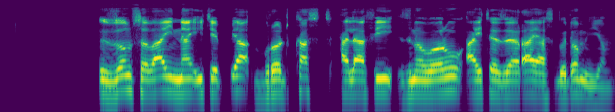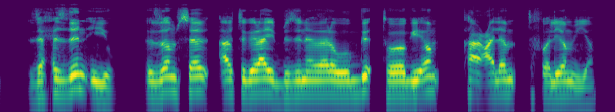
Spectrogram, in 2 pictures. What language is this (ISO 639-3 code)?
tir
